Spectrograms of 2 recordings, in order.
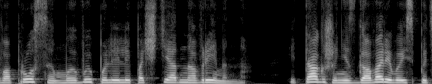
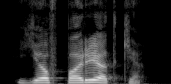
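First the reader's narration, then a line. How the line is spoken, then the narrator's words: Through gritted teeth. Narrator (Russian): процедил сквозь зубы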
